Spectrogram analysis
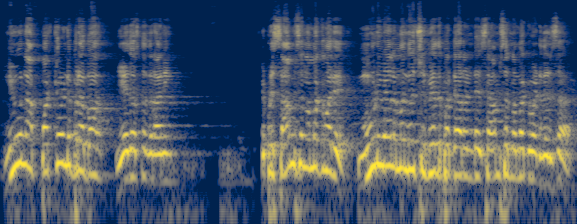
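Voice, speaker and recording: A man's voice: very high voice, quick pace, darkish tone, reverberant, recorded from a distance. A male pastor preaching a sermon, asking the congregation questions and acting out what people say.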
